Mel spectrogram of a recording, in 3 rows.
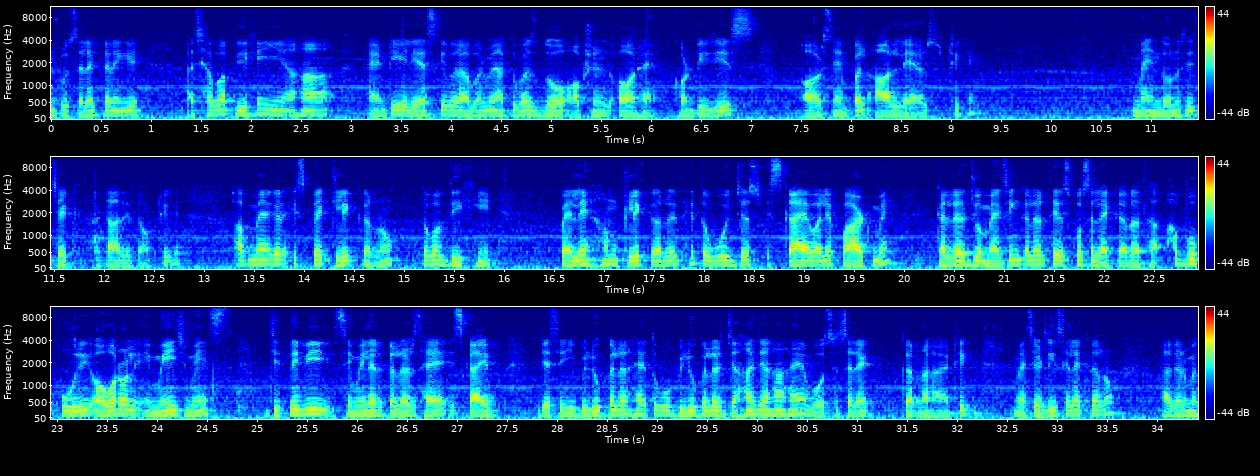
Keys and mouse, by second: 0.1 click, 10.2 click, 14.3 click, 32.8 ctrl+z.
